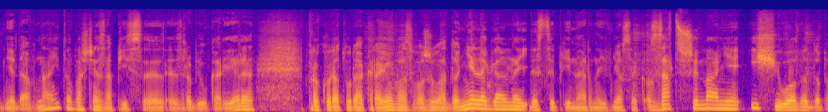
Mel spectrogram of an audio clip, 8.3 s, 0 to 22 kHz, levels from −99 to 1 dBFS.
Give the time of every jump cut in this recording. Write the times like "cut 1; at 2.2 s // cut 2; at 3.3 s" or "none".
cut 1; at 1.6 s // cut 2; at 5.3 s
